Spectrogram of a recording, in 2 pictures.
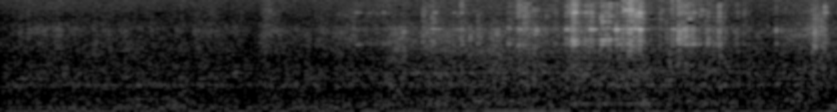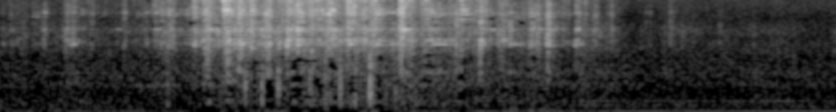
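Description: Dry maple leaves crackling and rustling: a few scattered crisp ticks about two to three seconds in, then a denser, louder crackle for about two seconds from around five seconds in.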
